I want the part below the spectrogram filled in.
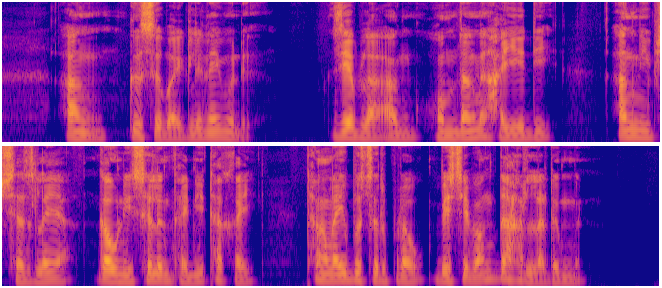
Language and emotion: Bodo, sad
